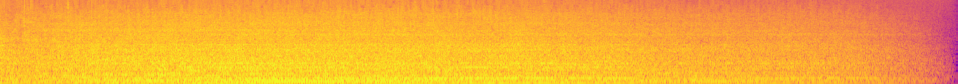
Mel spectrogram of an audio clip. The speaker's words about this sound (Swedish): Han löser biljett och den stinkande bussen rullar iväg.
